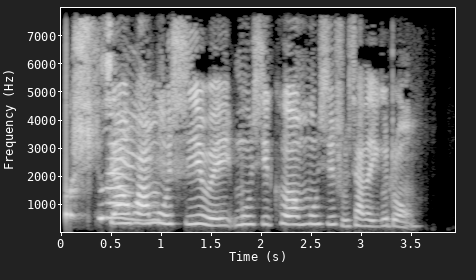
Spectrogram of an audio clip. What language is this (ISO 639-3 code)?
zho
